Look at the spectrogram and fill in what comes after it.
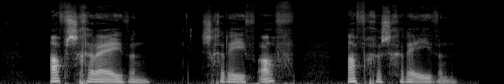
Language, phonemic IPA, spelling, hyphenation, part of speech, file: Dutch, /ˈɑfsxrɛi̯və(n)/, afschrijven, af‧schrij‧ven, verb, Nl-afschrijven.ogg
- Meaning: 1. to deduct (money) 2. to amortise, to write off 3. to write off, to consider worthless, beyond repair, total loss, to give up on 4. to copy in writing; (Belgium) also as cheating in a test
